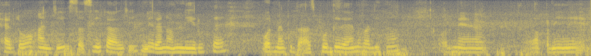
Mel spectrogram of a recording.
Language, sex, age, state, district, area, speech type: Punjabi, female, 45-60, Punjab, Gurdaspur, urban, spontaneous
